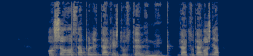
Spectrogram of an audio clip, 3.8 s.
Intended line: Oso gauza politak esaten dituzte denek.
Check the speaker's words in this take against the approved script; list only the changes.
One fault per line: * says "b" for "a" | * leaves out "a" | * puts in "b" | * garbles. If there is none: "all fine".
* leaves out "esaten"
* garbles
